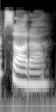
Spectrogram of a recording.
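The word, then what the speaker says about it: צדי: Letter Tzada, pronounced like the English ts as in beats.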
